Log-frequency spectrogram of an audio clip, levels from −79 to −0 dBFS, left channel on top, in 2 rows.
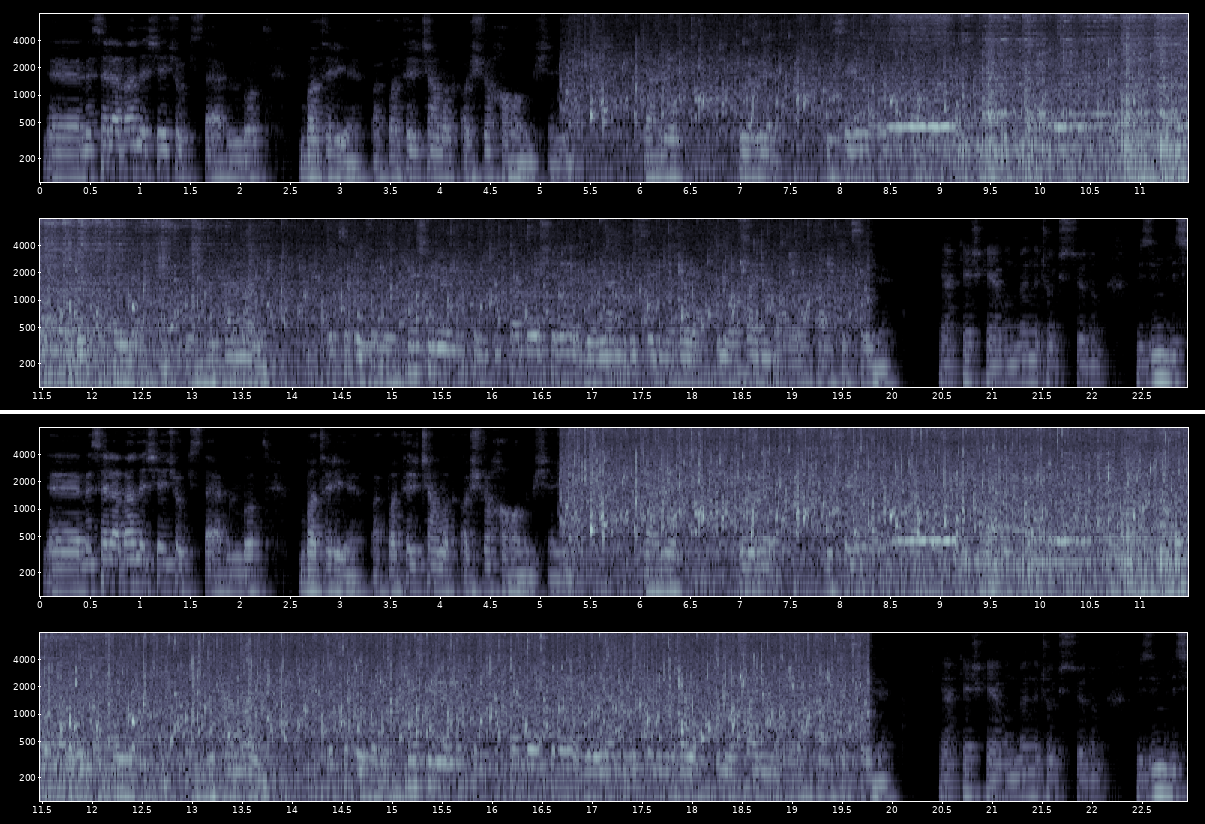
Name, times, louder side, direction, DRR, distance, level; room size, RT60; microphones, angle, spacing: voice 1, 0.0-6.4 7.0-7.6 7.9-10.0 10.3-13.9 14.3-20.0, right 1 dB, 85° right, 2.0 m, -39 dB
sound 1, 5.2-19.8, right 9 dB, 60° right, 0.4 m, -34 dB
sound 2, 7.5-19.0, left 2 dB, 55° left, 2.0 m, -36 dB
voice 2, 20.5-22.9, left 1 dB, 10° left, 0.9 m, -44 dB
9.3 x 4.5 x 2.6 m
head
